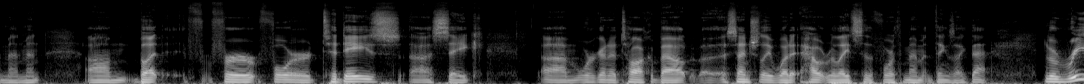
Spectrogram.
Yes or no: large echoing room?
no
